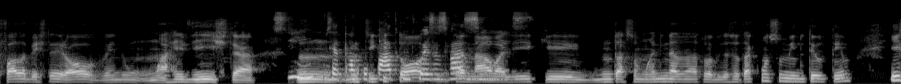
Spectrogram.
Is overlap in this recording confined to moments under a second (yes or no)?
no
